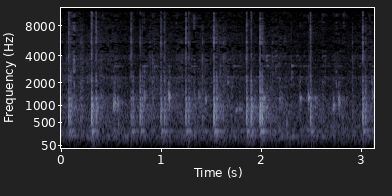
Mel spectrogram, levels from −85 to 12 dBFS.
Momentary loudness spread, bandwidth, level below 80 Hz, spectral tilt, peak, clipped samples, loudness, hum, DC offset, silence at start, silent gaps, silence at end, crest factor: 7 LU; 11.5 kHz; -80 dBFS; -2 dB/octave; -12 dBFS; under 0.1%; -37 LUFS; none; under 0.1%; 0 s; none; 0 s; 24 dB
